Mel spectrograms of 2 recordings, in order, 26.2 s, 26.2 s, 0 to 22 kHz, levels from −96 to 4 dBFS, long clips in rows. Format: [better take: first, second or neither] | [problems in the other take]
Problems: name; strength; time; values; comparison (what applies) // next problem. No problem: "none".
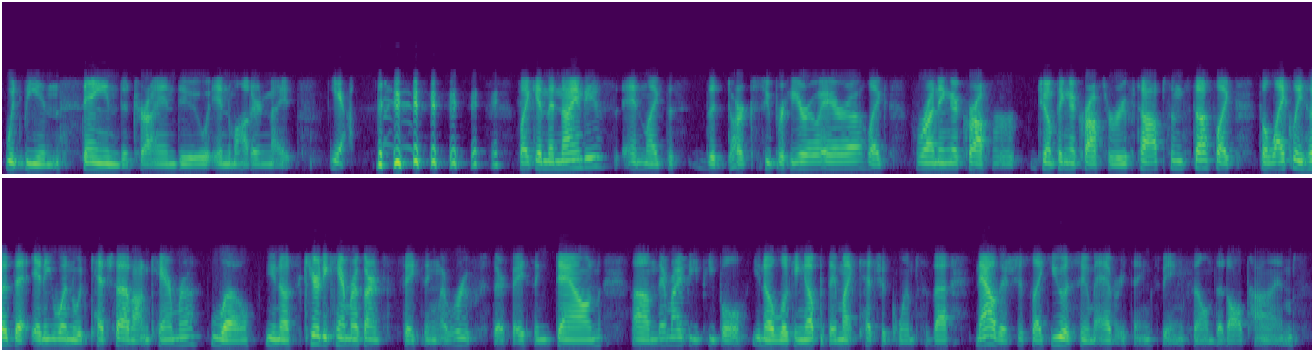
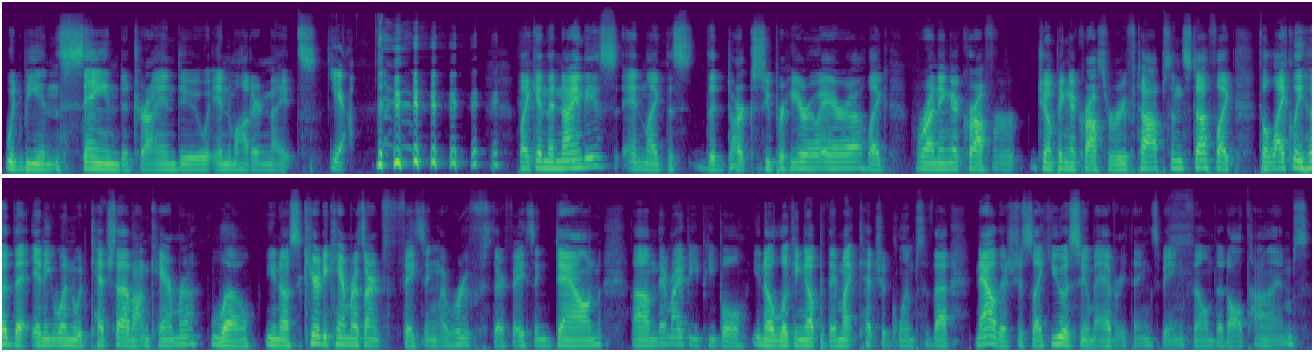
second | phone-call audio; nothing above 3.5 kHz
